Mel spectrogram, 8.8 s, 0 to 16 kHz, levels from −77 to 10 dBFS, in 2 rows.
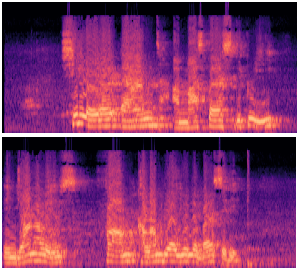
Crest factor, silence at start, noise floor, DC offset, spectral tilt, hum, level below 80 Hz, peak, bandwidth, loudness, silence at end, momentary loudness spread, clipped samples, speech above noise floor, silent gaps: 8 dB; 0.35 s; -30 dBFS; under 0.1%; -4.5 dB/octave; none; -36 dBFS; 0 dBFS; 16 kHz; -7 LUFS; 0.1 s; 14 LU; under 0.1%; 23 dB; none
